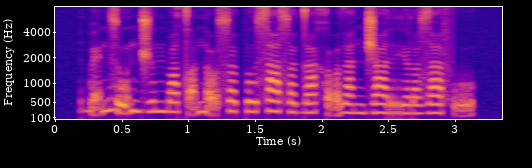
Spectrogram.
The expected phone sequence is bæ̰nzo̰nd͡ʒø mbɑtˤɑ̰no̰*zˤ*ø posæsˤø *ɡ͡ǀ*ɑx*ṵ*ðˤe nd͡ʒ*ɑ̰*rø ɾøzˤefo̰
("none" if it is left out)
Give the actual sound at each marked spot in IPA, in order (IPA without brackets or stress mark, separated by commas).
sˤ, d̪, o̰, ɑ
